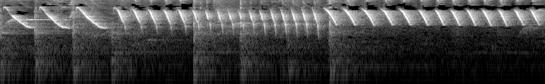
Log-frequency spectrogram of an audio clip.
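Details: A purebred Spanish Giboso canary in a cage sings three slow falling whistles, then breaks into a fast, bright, regularly pulsed trill that continues steadily to the end.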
